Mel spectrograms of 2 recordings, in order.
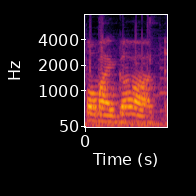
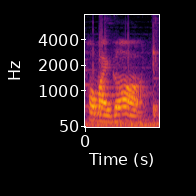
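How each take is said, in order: No difference in how they are said.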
